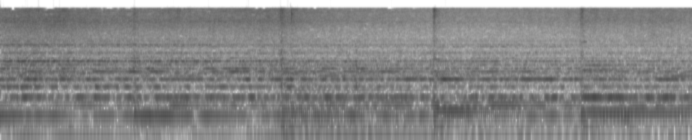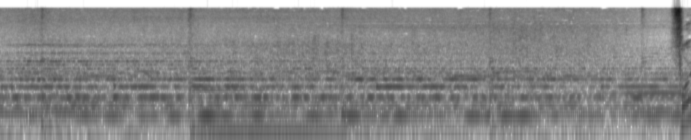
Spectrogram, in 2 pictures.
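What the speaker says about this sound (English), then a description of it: "beautiful rainy day." Steady rain on a cold December morning among steep hillside vineyards, falling and running down a street with a continuous close patter and no talk.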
